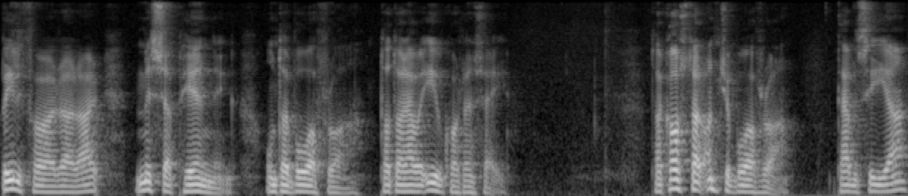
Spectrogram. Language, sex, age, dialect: Faroese, male, 36-60, Norðurstreymoy/Eysturoy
